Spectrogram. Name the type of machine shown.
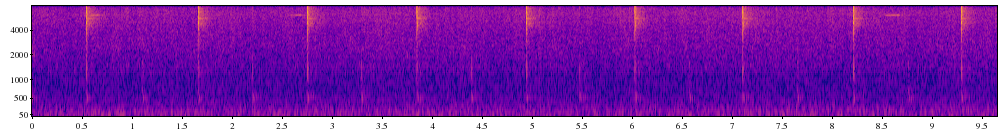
valve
